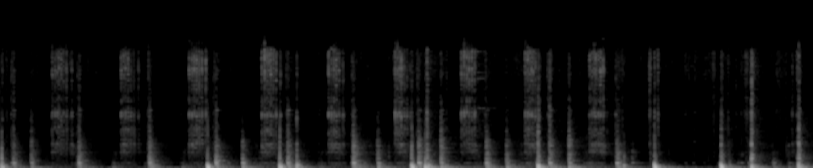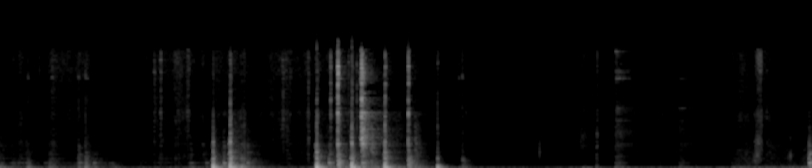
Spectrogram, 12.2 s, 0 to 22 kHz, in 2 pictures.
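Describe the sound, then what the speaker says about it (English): A ratchet wrench clicks in quick bursts while working on the front and rear brakes of a 2016 Mazda 6, a rapid pawl rattle repeating in close, loud runs with short pauses and a quiet stretch near the end. "Number 15 ratchet."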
